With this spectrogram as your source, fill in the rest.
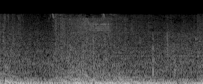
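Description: A pickaxe thuds against wood in quick strikes.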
